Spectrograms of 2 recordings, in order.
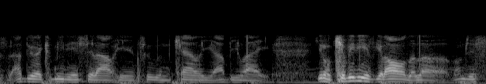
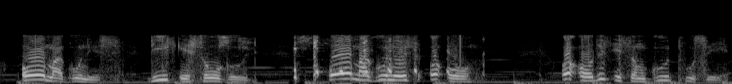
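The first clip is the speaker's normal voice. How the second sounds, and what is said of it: Put-on African accent. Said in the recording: “I do the voices ... I'll turn into the African.”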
